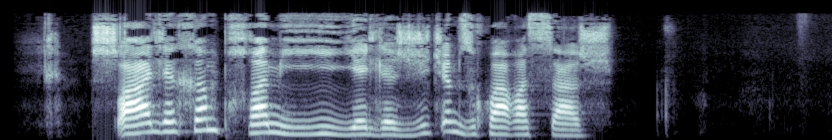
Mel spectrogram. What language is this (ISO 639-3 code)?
kbd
